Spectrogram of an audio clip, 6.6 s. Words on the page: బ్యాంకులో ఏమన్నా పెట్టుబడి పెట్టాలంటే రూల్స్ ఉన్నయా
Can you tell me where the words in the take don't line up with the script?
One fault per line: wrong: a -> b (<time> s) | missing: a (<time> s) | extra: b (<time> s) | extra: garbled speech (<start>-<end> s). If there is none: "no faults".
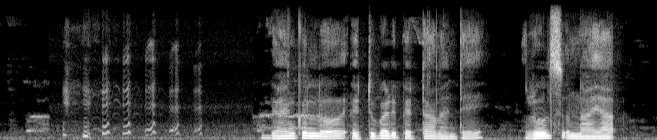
missing: ఏమన్నా (3.3 s)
